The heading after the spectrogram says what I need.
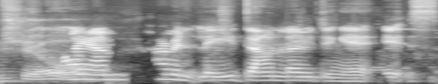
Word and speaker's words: Sheol: Well, he's pronouncing it very nicely. You see, Bart, he's saying Sheol.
